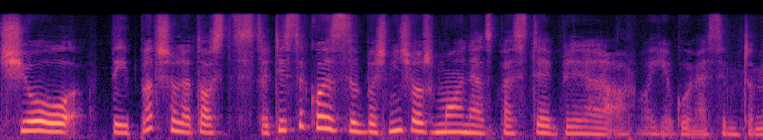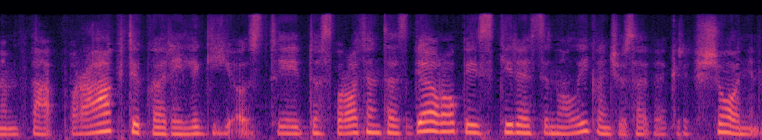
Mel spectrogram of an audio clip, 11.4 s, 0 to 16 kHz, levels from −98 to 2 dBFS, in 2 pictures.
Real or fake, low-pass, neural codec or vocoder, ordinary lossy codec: fake; 10.8 kHz; codec, 16 kHz in and 24 kHz out, 0.8 kbps, FocalCodec, streaming, 65536 codes; AAC, 48 kbps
